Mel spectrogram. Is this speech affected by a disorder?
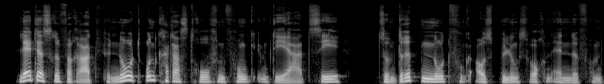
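No.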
